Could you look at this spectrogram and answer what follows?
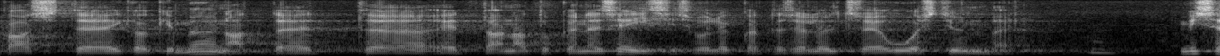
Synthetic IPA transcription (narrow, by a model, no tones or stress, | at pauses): kɑst̪e̞ikːˑɑɡ̥imø̞ːnɑt̪ːˑeet̪ːet̪ːɑnɑt̪ːˑukːˑe̞nese̞jsisvɯjlykːˑɑt̪ːeselːylt̪se̞uːest̪iymb̥ɛ̰r | misː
